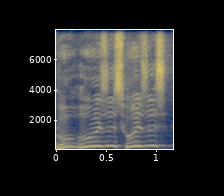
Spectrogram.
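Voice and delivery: high, soft puzzled inner voice; standoffish wondering. Retold or imitated. Recalling his thoughts when fans approach, standoffish wondering. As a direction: wonder warily in a small, high voice. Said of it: "I get a little standoffish".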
